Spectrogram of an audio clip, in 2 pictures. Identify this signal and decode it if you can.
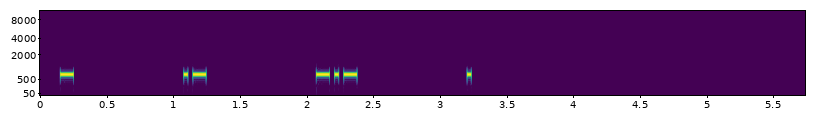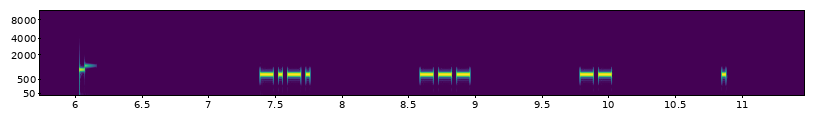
Morse code, heard as a keyed tone, about 36 wpm, spaced as for 10 wpm, 700 Hz. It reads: TAKE COME
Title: 8x Character Spacing - Top 200 Words - 35wpm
